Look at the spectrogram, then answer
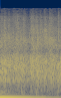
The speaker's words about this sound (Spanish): Y si tú lo crees, dale un aplauso fuerte al Señor en esta hora.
